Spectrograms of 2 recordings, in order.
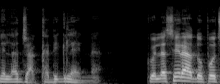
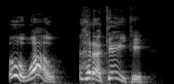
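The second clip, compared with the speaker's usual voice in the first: surprised; 9 semitones higher, 3 dB louder, slower than usual. A narrator's reading. Sees well-dressed girl arrive.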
